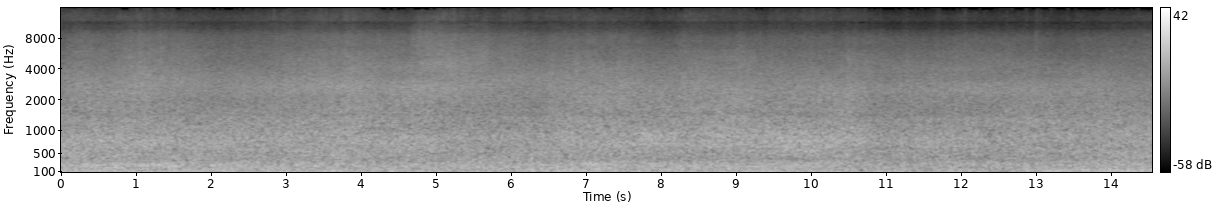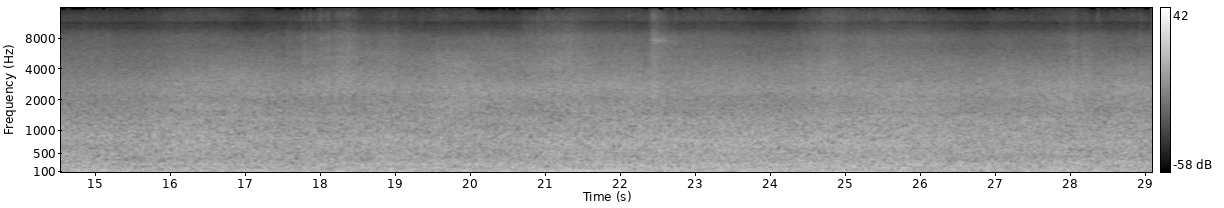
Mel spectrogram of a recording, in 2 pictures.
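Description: Steady noise of rain and road traffic on wet city streets: an even hiss without breaks.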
